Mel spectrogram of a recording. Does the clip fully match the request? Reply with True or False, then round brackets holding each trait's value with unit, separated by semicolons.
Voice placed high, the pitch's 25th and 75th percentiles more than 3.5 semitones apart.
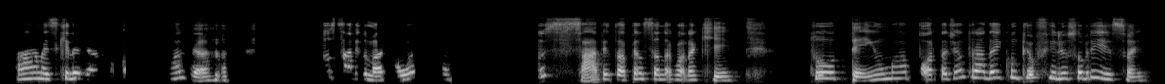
True (255 Hz; 5.1 semitones)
